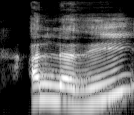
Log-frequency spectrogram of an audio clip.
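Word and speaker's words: الذي: আল্লাযী, এখানে দালটা খুবই সফট হবে। আল্লাজি অথবা আল্লাজি এরকম বলার কোনো সুযোগ নেই। জালের উচ্চারণ আমরা শিখেছিলাম খুবই সফট, নরম করে উচ্চারণ করতে হয়। সেখানে আল্লাযী, আল্লাযী।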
